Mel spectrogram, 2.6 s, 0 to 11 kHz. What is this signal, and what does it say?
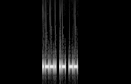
Morse code, heard as a keyed tone, about 52 wpm, 700 Hz. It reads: PAM
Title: USA Common Names - Max 3 Letters - 50wpm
